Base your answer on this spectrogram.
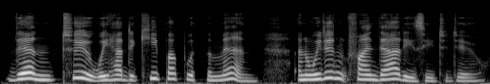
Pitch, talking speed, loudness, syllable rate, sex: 210 Hz, 220 wpm, -19 LUFS, 4.4 syllables/s, female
